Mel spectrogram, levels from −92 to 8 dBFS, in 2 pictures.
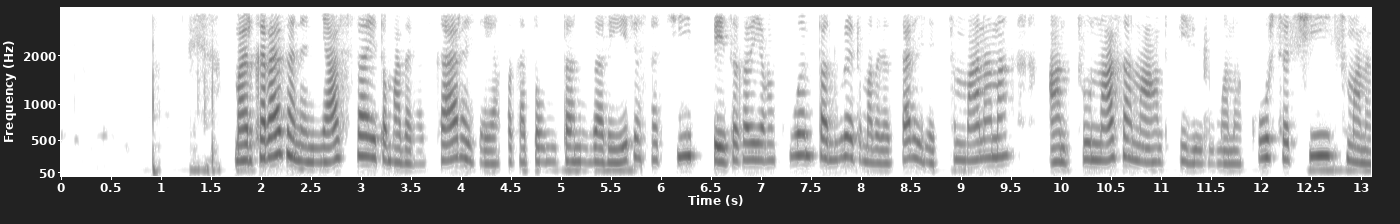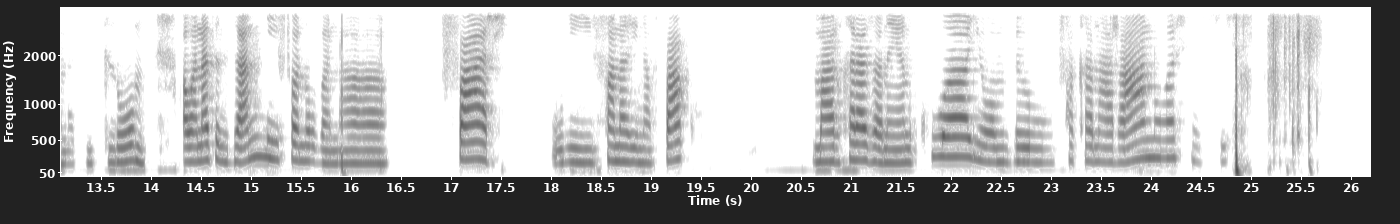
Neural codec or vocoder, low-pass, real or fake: none; 3.6 kHz; real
